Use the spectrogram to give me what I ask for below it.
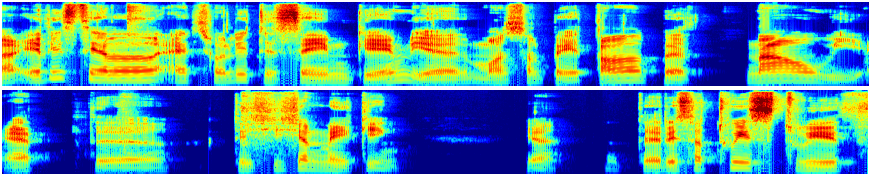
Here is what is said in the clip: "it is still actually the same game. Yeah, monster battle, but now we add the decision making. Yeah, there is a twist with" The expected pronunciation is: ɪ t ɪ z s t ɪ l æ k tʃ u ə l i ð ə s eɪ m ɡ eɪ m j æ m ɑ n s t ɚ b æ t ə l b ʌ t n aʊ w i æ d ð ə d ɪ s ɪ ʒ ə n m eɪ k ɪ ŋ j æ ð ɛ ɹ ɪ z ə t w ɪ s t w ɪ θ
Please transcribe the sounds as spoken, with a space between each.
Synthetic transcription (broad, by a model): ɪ t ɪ s t ɪ l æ k tʃ u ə l i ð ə s eɪ m ɡ eɪ m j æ m ɑ n s t ɚ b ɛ t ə l b ʌ t n aʊ w i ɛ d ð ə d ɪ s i ʃ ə n m eɪ k ɪ ŋ j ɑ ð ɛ ɹ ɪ s ə t w ɪ s t w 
